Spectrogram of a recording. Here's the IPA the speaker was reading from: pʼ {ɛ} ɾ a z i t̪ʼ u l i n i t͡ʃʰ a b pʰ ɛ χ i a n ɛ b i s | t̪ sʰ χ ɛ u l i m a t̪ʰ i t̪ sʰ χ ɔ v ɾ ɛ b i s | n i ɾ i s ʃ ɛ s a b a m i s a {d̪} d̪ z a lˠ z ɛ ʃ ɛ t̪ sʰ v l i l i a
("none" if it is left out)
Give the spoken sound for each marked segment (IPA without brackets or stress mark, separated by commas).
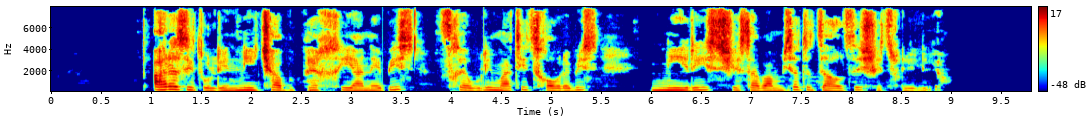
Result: a, d̪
